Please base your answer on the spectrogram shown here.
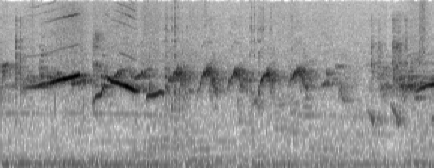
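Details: White-rumped shama competition singing with tail flicking and perch hopping: softer, thin whistles, followed by a series of arched high notes repeated in steady succession.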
